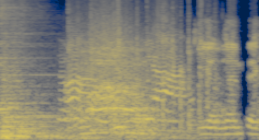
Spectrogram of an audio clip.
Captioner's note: clapping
